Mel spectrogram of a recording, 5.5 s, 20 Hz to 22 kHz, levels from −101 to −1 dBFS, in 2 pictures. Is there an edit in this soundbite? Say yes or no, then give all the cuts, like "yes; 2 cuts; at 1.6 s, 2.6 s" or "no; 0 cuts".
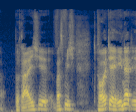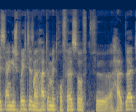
yes; 5 cuts; at 1.9 s, 2.8 s, 3.3 s, 3.8 s, 4.4 s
